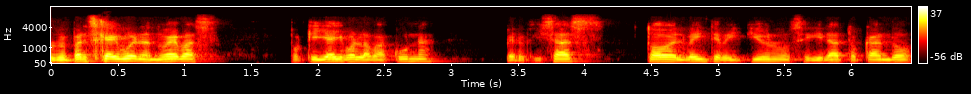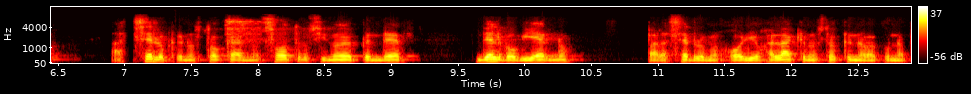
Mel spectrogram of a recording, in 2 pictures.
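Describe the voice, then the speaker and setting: A man's medium-pitched, dark, mellow voice at a fairly quick pace against a quiet background. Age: 60s. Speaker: physician and federal legislator. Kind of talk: webinar lecture.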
